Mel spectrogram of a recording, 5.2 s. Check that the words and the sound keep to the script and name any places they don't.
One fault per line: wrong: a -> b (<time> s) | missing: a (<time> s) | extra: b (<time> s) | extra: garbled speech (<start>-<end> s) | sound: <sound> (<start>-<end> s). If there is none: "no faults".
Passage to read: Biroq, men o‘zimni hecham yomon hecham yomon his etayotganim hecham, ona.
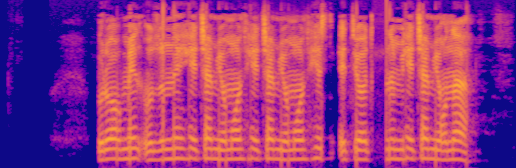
sound: dropout (3.7-3.9 s)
